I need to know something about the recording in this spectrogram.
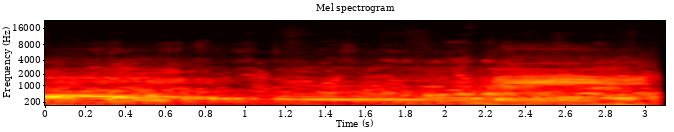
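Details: Sahiwal bull calf at a crowded cattle market, bought by a farmer from Khulna: drawn-out, level lowing moos standing out over steady chatter and traders calling out prices nearby.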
